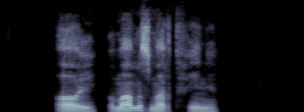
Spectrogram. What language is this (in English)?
Polish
